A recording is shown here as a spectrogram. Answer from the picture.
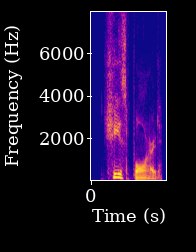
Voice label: "cheeseboard", American

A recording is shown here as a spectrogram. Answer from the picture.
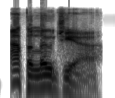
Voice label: "apologia", British

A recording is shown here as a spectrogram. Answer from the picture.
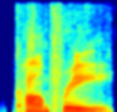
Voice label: "comfrey", American

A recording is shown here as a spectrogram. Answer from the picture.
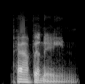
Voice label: "pavonine", American

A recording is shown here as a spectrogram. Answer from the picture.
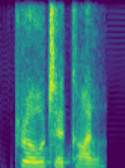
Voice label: "protocol", Indian; Dictionary

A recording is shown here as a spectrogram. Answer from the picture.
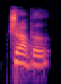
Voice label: "trouble", Indian

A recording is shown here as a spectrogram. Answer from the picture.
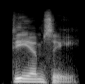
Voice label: "DMZ", American

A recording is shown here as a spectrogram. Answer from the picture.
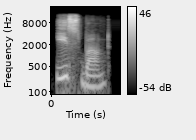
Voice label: "eastbound", Indian

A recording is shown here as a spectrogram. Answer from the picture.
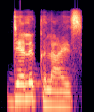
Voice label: "delocalize", Indian

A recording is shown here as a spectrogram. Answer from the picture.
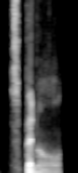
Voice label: "spinal", British

